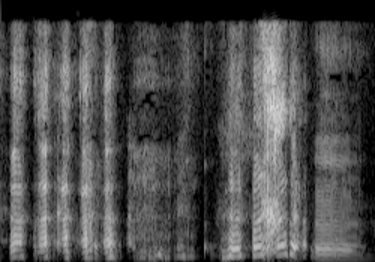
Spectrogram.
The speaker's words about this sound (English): was a smoking cough, not a corona cough. Okay? Nobody panic.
